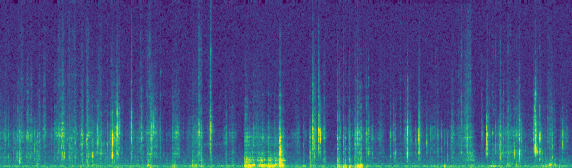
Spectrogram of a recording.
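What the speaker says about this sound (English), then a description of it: "we're going to fold over so that this edge meets this point" Origami paper crinkling and creasing as it is folded for a baby dragon model, close and quiet, with irregular soft rustles and small sharp crackles.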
